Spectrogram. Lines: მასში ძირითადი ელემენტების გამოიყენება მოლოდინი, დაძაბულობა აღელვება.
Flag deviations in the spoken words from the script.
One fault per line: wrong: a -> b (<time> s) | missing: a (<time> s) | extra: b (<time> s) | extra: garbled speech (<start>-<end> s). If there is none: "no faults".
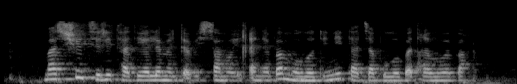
no faults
